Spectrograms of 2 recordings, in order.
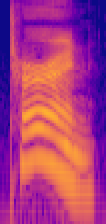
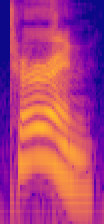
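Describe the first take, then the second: Both takes have the same delivery.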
